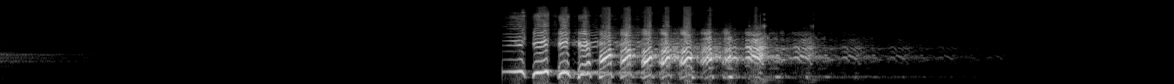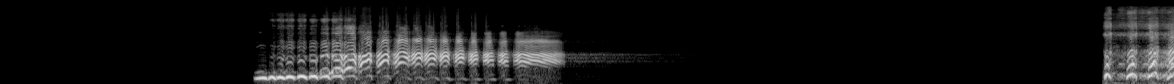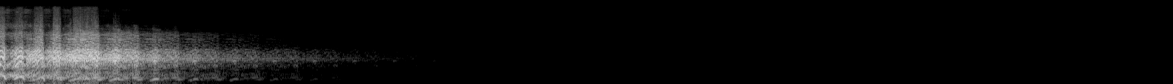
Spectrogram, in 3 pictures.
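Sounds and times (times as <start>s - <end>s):
creepy horror laughter: 5.0s - 9.2s, 14.3s - 17.9s, 22.8s - 26.7s.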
